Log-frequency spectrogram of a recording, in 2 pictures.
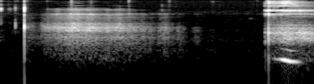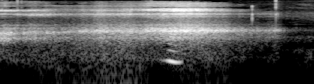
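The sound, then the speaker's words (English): Slow, deep breathing during a guided relaxation exercise: long, airy breaths of soft noise with a sharp onset midway and two brief, low sighing swells, heard alone without talk. “I'm gonna breathe, and I just want you to breathe with me.”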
